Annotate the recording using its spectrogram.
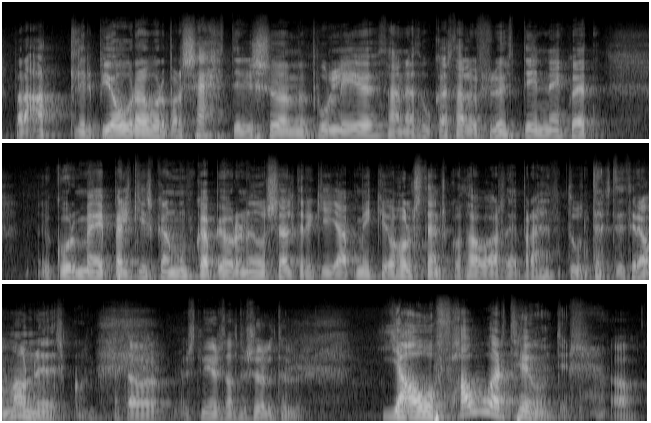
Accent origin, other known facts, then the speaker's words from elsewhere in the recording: Reykjavik, Capital Region, Iceland; Þegar ég er reykvikingur úr Vesturbænum náðu nú samt sem aður að vera framari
